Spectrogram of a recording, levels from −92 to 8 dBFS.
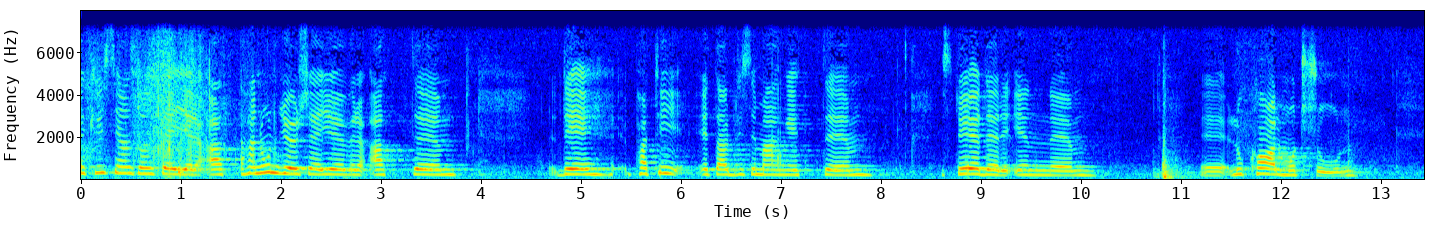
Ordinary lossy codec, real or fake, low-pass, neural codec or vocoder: none; real; 7.2 kHz; none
